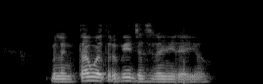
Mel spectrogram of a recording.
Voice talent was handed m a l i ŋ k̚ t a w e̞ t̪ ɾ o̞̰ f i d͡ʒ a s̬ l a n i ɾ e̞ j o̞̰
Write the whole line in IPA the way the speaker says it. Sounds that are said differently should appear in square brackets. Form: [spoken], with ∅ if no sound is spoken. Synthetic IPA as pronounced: m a l [a] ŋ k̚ t a w e̞ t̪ ɾ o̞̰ [v] i d͡ʒ a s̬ l a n i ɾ e̞ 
